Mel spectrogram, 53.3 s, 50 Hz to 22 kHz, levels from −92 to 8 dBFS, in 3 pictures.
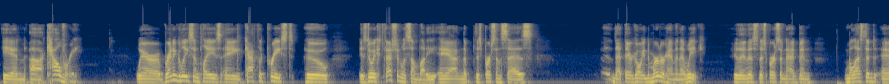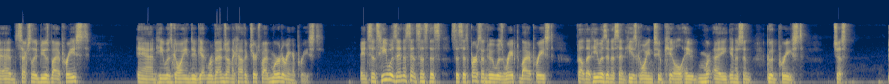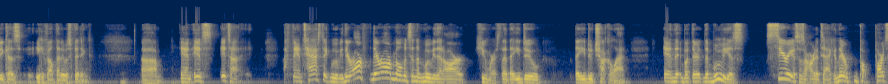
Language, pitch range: English, 120-140 Hz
